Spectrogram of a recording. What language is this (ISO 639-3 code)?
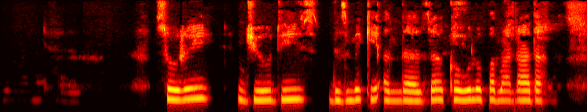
pus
